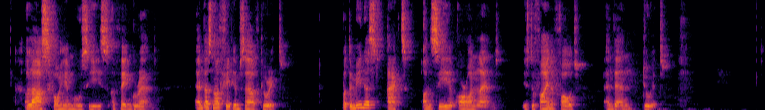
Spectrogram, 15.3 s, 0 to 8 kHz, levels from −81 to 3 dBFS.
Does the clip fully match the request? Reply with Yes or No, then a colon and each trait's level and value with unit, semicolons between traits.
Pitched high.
No: low, 120 Hz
